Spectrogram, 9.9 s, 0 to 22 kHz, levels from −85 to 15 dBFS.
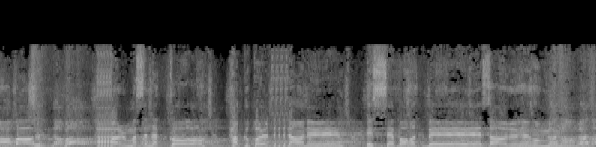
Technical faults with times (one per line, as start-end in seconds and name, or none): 1.66-1.87 repeated frames
4.59-4.82 repeated frames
